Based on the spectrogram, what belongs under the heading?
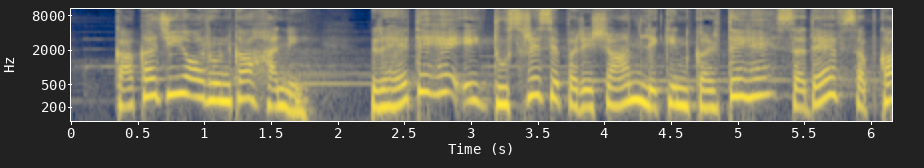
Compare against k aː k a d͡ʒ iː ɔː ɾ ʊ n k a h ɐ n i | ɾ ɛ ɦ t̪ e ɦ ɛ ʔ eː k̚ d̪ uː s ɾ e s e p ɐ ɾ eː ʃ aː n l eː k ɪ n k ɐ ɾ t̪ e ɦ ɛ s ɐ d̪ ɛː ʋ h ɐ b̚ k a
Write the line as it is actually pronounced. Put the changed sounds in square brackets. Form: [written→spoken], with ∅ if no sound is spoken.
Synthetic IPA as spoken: k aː k a d͡ʒ iː ɔː ɾ ʊ n k a h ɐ n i | ɾ ɛ ɦ t̪ e ɦ [ɛ→ɛ̃] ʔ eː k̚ d̪ uː s ɾ e s e p ɐ ɾ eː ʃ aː n l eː k ɪ n k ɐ ɾ t̪ e ɦ [ɛ→ɛ̃] s ɐ d̪ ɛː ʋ [h→s] ɐ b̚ k a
